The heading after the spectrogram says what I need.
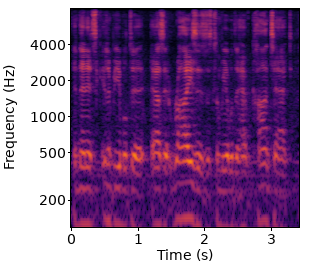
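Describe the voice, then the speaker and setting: A man with a slightly raspy voice explains a lab demonstration in an easygoing, thinking-aloud teacher's manner. His pitch sits in a middling range for a man. Faint fan noise hums behind him in a school lab. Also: fairly even intonation, fast talker, dark tone. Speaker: chemistry teacher. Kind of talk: informal lab demonstration narration. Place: school chemistry lab with vents. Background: ventilation fans running.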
